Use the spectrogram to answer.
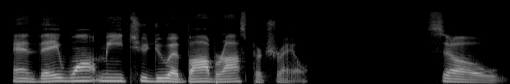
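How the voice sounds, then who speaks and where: In clean, echo-free studio sound, a man in his 30s hosts a solo comedy podcast, his medium-pitched voice fairly bright. He rambles and rants with plenty of profanity and self-deprecating humor.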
